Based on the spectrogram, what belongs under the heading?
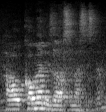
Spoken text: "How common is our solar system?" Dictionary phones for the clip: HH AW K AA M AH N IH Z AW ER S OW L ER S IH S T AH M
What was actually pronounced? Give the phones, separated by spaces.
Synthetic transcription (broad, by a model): HH AW K AA M AH N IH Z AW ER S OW N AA S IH S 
